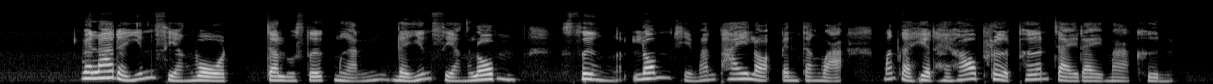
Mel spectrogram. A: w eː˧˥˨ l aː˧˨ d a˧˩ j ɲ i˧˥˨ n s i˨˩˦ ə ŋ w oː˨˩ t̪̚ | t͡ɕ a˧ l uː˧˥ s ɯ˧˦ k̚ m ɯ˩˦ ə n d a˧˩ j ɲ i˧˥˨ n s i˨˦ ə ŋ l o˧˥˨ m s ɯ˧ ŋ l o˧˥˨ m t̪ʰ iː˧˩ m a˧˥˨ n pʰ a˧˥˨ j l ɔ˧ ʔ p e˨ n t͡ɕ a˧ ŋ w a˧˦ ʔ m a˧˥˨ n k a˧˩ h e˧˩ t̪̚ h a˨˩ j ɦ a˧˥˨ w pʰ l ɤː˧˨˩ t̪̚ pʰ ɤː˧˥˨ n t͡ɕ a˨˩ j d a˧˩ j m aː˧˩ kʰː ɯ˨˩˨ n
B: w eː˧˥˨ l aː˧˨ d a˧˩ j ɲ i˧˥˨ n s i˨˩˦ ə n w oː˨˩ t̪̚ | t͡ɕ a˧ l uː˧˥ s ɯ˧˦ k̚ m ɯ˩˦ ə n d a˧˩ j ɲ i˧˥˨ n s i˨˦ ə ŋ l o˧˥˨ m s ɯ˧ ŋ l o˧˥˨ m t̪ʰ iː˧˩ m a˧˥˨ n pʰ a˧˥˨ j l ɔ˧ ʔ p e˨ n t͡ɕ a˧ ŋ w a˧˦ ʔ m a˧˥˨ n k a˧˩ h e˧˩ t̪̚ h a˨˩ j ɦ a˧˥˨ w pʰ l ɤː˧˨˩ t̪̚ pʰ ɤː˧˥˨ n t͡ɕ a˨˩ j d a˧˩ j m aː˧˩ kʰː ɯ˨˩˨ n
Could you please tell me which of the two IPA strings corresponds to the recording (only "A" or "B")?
A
